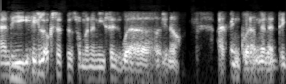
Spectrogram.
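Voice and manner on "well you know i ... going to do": very low, dropped, raspy rasping voice. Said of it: "he had this raspy voice".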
